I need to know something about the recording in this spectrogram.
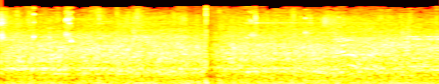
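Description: A volleyball is struck with a loud smack.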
